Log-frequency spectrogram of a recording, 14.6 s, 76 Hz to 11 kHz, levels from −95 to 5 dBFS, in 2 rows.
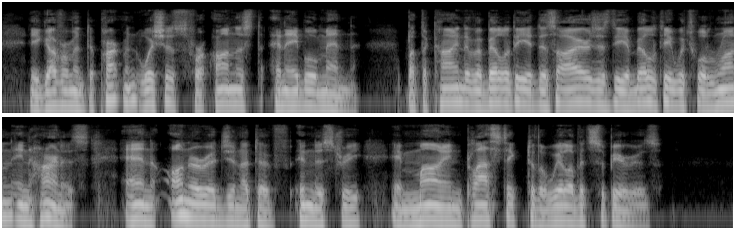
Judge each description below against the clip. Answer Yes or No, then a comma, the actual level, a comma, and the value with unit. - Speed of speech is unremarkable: Yes, average, 150 wpm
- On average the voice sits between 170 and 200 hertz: No, low, 105 Hz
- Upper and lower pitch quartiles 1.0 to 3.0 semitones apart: Yes, average, 2.7 semitones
